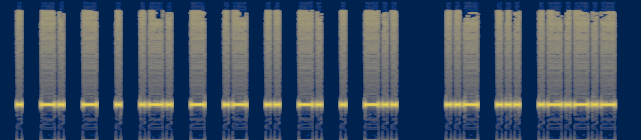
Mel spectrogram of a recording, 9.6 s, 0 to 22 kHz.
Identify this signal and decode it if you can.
Morse code, heard as a keyed tone, about 18 wpm, spaced as for 15 wpm, 1000 Hz. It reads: ENTERTAINED US.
